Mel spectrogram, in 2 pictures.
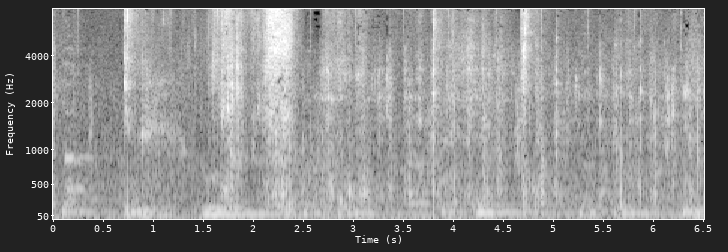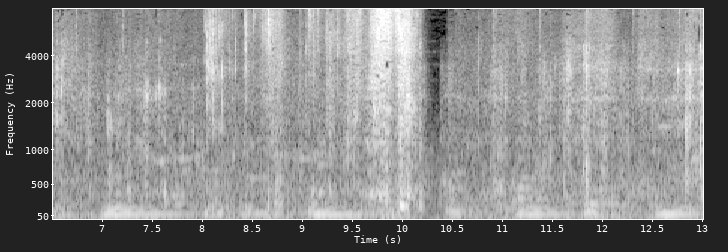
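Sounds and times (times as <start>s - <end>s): background music with bass line: 0.0s - 13.0s
crackly chewing: 0.0s - 13.0s
loud crunching bite: 0.7s - 10.3s.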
